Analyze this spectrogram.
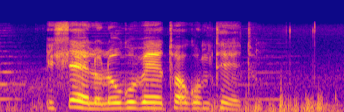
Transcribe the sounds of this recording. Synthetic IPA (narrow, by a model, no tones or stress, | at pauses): iɬɛlɔlok̬uɓɛtʰwak̬om̩tʰɛːtʰɔ̥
